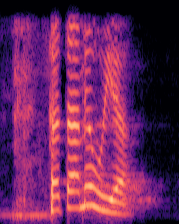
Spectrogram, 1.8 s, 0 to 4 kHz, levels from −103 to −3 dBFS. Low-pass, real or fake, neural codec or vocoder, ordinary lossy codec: 3.6 kHz; real; none; AAC, 32 kbps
